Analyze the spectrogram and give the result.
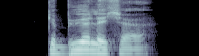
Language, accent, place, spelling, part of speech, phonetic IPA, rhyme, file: German, Germany, Berlin, gebührliche, adjective, [ɡəˈbyːɐ̯lɪçə], -yːɐ̯lɪçə, De-gebührliche.ogg
- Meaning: inflection of gebührlich: 1. strong/mixed nominative/accusative feminine singular 2. strong nominative/accusative plural 3. weak nominative all-gender singular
